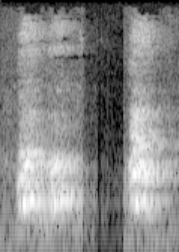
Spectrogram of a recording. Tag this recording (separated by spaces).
shout dog growl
